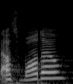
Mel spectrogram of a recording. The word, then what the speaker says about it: Oswaldo: Am I saying that right? Oswaldo? – Yes.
